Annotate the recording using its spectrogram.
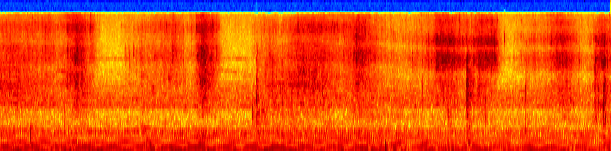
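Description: Bare hands kneading and squeezing a large mass of minced meat in a plastic basin: soft wet squelching in irregular strokes, over a steady low hum.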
